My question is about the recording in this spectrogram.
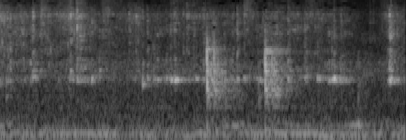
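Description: A wire whisk stirring a thin liquid marinade in a glass bowl, with a couple of light knocks against the glass about a second in.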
